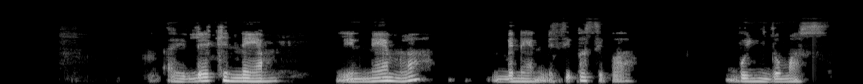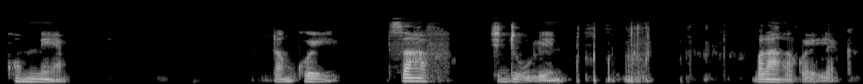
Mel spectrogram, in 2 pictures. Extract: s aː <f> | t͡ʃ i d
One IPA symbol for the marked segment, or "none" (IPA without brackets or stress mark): f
